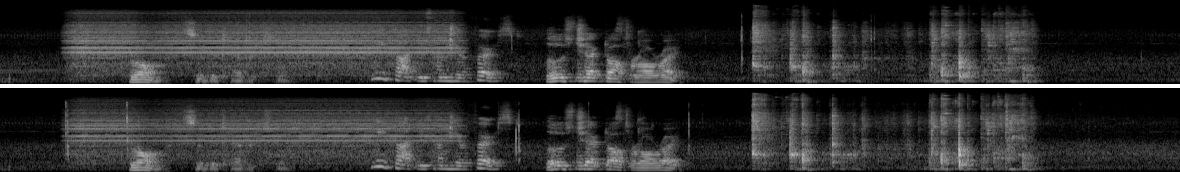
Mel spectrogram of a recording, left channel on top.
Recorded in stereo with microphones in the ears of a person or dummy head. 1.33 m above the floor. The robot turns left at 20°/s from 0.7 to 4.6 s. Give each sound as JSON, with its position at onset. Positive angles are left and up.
{"t": 1.3, "sound": "a man speaking", "side_deg": -5, "distance_m": 1.0}
{"t": 3.7, "sound": "a woman speaking", "side_deg": -5, "distance_m": 0.8}
{"t": 5.5, "sound": "a man speaking", "side_deg": 30, "distance_m": 0.9}
{"t": 7.5, "sound": "a rattle", "side_deg": -50, "distance_m": 0.7}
